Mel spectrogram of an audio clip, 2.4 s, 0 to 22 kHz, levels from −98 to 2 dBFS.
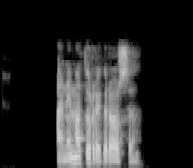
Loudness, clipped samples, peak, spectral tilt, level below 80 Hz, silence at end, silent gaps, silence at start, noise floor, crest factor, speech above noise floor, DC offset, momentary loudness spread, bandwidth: -18 LUFS; under 0.1%; -4 dBFS; -3 dB/octave; -64 dBFS; 0.7 s; none; 0.7 s; under -90 dBFS; 18 dB; over 72 dB; under 0.1%; 7 LU; 7.8 kHz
